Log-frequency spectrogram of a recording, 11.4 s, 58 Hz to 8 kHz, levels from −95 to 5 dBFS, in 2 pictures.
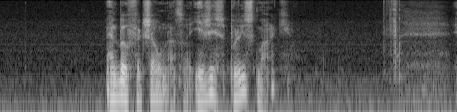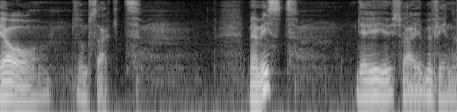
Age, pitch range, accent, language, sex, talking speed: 60-79, 95-130 Hz, native, Swedish, male, 100 wpm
